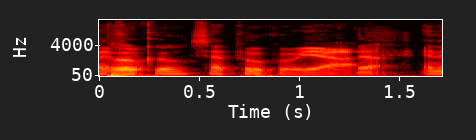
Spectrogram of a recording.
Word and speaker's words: seppuku: So it's called, in Japan, it's called, and I'm probably pronouncing seppuku?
